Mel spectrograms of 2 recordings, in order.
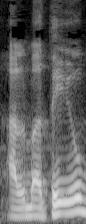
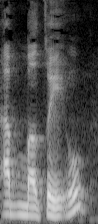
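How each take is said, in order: First: The l is pronounced clearly before the b. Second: The l blends into a doubled b sound. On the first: The speaker calls it right. "lam itu itu diucapkan dengan jelas" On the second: The speaker calls it wrong. "bukan ab-bati'u"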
